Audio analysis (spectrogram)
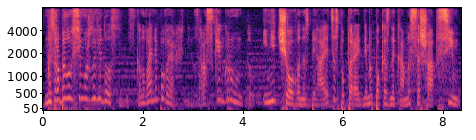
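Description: A woman playing a composed space station commander in a visual novel game, logging mission reports in a formal, measured way. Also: mid-range voice, lively intonation, warm tone, natural voice. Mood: grave, formal. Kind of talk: scripted visual novel voice acting, log narration. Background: music.

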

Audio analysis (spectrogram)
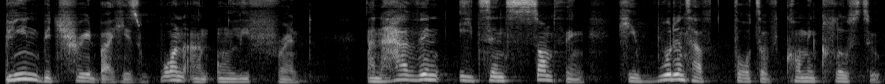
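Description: A man's voice: medium pitch, animated, slow pace, a bit bright. A man giving dramatic scripted narration as the storyteller of an audio drama. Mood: measured, dramatic. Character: unhurried dramatic male storyteller.

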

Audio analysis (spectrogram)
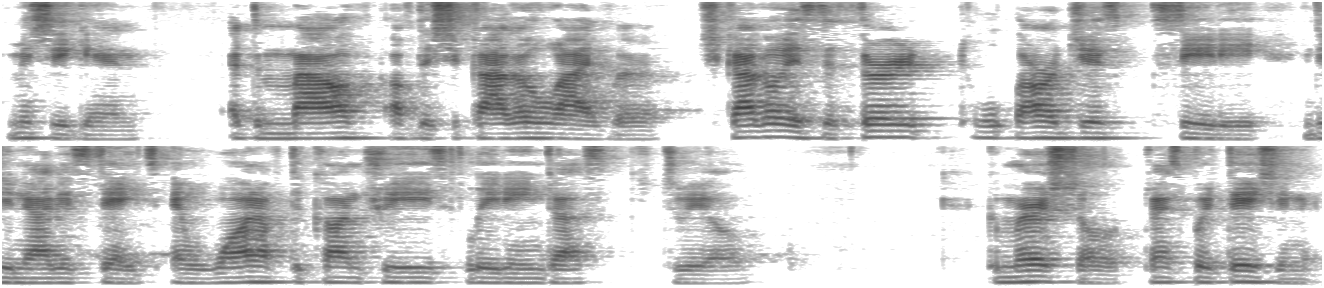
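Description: A young man who is not a native English speaker, casually reviewing software on his computer and reading text aloud haltingly, restarting and correcting words. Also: fairly low pitch, steady tone, roomy sound. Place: room at a computer.

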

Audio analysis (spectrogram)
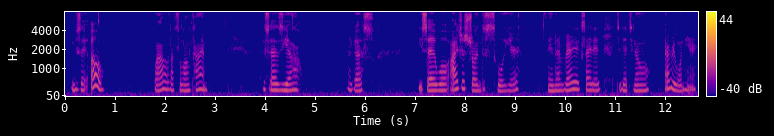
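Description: Young woman storyteller with a creaky, high voice. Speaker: ASMR roleplay storyteller. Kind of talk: second-person ASMR fan-fiction storytelling.

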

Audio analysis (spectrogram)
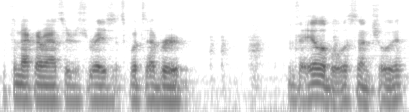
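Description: A man in his thirties talking casually to camera in an explanatory way, halting and improvised, in a small bedroom. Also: low voice, level tone, creaky, a bit bright, slight background noise. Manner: halting, loosely improvised delivery. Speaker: tabletop roleplaying game vlogger.

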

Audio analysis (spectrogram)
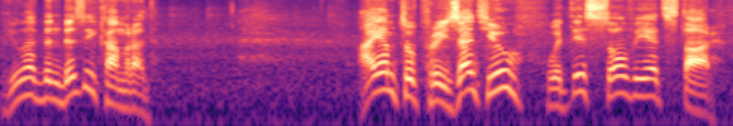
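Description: An older male actor playing a weary, sardonic Soviet general in a game cutscene, with a Russian accent and theatrical, deliberate phrasing. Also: mid-range voice, a little mellow. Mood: wry, measured. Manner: theatrical, deliberate, pausing between short phrases. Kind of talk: dramatic game cutscene acting.

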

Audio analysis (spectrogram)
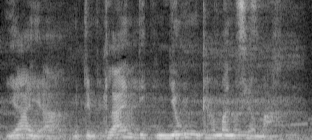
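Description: A man's voice: on the high side, moderate pace, noisy background, natural voice. A man playing a nervous, whiny, self-deprecating podcaster turned alien fighter in a sci-fi comedy audio drama. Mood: grumbling, uneasy. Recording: echoey, distant sound with music behind.

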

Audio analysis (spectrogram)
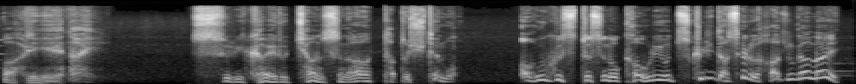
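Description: A man's voice: a little high, very animated, moderate pace, husky, no echo, exaggerated voice. An actor playing a bitter, vengeful male game villain who speaks in dramatic, faltering disbelief. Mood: stunned, bitter. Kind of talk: Japanese anime game voice acting.

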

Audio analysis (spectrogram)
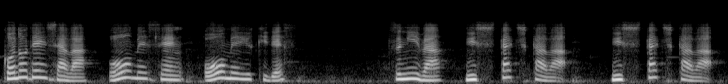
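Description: A woman reading a scripted train announcement in a polite, formal, clearly enunciated manner. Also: fairly high pitch, expressive, takes it slowly, darkish tone, highs cut off.

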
